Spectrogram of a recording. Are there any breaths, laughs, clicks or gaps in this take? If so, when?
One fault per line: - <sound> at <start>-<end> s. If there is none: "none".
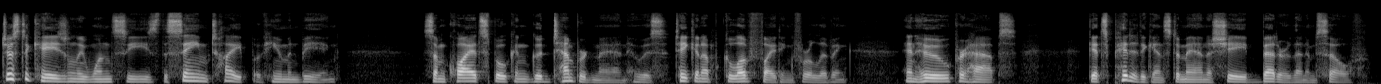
none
